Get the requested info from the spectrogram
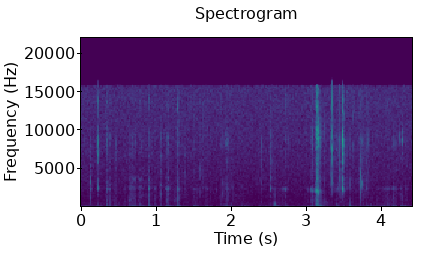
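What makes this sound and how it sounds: A metal box cutter blade scrapes and shaves dry, crumbly white flakes from a solid round soap with a pink glitter coating, held in the fingers. Quiet, gritty crunches and short crackling scrapes repeat throughout, with one sharper, louder crack near the three-second mark.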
